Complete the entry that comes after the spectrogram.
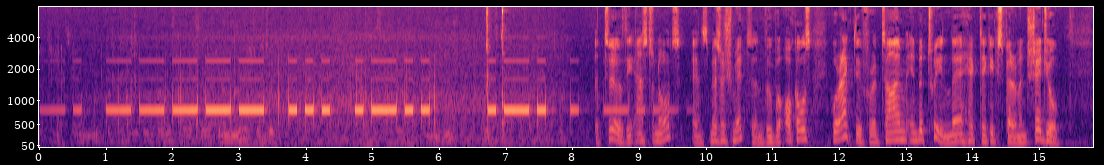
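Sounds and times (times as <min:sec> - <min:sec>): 
Morse code beacon from spacecraft: 0:00.0 - 0:06.1, 0:06.7 - 0:09.9
hissing rumbling radio background: 0:00.0 - 0:12.4
speech: 0:08.5 - 0:15.6.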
